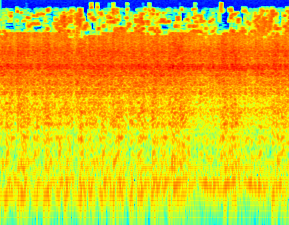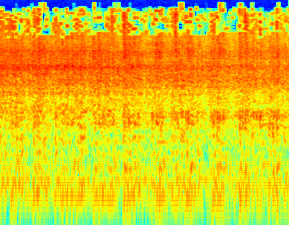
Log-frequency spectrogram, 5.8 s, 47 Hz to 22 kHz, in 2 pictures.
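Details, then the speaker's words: Twin GT45 turbo 468 big block with AFR 305 heads, 4500 Dominator throttle body and Holley EFI, first start after rebuild, not cold, tuning not right: rough, lumpy idle rumble, smoking unburnt fuel; running rich as can be, 58 psi oil, 49 psi fuel. "So, that's all unburnt fuel. It smells like raw fuel. It's running rich as can be."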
